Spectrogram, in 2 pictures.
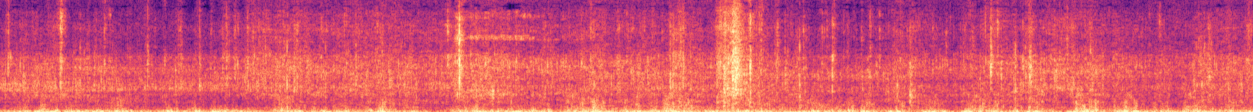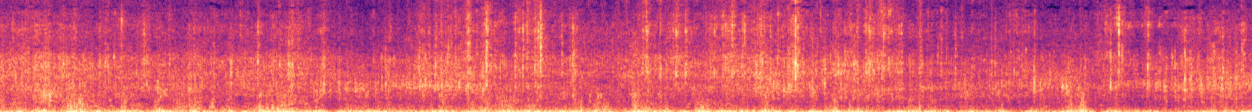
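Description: Wind buffeting an action camera's microphone on a hardtail mountain bike riding down a rough dirt trail: a steady low rumble, broken by scattered sharp clicks and rattles from the bike and tyres over stones and bumps.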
